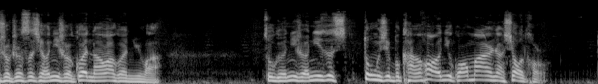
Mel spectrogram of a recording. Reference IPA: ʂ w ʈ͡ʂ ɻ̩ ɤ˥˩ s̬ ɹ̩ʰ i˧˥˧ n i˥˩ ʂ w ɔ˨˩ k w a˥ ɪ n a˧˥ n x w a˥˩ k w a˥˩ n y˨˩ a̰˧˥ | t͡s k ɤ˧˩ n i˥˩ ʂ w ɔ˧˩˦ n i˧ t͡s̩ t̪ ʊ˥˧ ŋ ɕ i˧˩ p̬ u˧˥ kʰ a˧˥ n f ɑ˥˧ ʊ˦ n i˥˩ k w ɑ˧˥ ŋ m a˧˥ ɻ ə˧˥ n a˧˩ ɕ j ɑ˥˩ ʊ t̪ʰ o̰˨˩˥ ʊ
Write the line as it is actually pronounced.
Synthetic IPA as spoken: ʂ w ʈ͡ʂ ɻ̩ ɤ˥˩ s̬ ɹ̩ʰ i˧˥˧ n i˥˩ ʂ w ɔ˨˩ k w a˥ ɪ n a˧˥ n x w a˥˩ k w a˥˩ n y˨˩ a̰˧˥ | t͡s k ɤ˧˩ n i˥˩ ʂ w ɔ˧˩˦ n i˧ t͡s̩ t̪ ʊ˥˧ ŋ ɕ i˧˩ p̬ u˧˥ kʰ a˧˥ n x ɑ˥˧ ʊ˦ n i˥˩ k w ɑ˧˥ ŋ m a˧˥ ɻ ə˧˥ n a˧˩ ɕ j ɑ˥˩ ʊ t̪ʰ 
